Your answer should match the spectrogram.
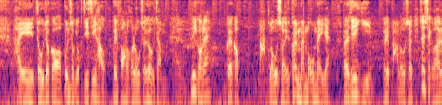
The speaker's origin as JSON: {"language": "Cantonese", "country": "Hong Kong", "said": "我哋香港人系咪先？"}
